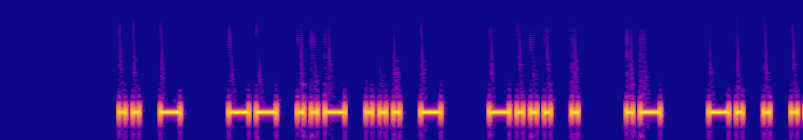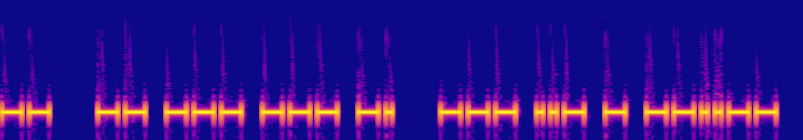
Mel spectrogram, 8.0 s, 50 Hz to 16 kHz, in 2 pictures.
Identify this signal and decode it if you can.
Morse code, heard as a keyed tone, about 34 wpm, 700 Hz. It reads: IT MUST BE A NEW MOON OUT,
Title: Sentences from Top 500 Words and Abbreviations 35wpm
